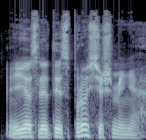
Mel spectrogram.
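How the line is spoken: Calm. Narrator (Russian): спокойно сказал он сержанту

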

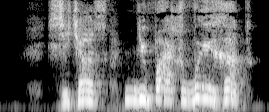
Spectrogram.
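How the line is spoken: Hissing magician. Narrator (Russian): зашипел на него фокусник

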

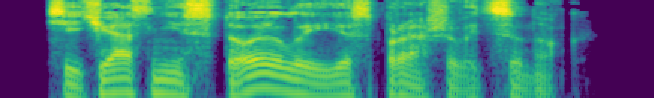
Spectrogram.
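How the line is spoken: Quiet and sad. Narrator (Russian): сказал волшебник тихо и печально

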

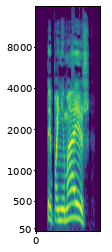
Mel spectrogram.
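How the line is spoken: Shout. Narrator (Russian): крикнул Ринсвинд

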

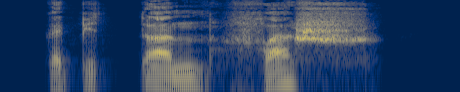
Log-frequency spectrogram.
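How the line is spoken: Uncertain question. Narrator (Russian): неуверенно спросил Оренгороса

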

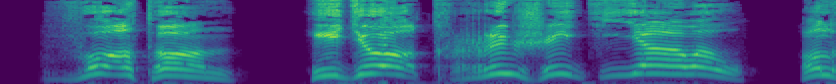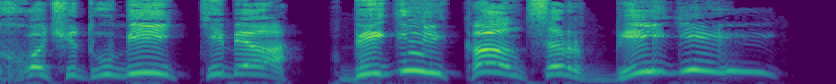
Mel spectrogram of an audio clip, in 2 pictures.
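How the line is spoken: Old man's hoarse frightened shout. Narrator (Russian): Старик хрипло простонал, отшатнулся и, в свою очередь, закричал

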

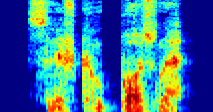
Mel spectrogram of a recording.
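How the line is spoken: Muttered. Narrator (Russian): пробормотал Боманс

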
